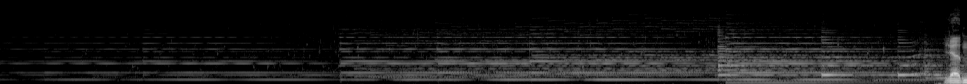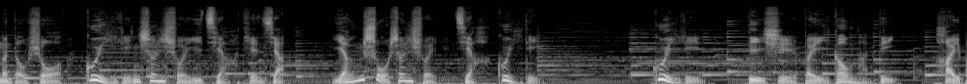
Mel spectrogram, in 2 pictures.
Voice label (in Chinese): 宣传片 旅游 山水介绍篇 抒情, 男国; 桂林山水介绍篇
